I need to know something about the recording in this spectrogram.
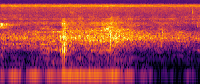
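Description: A man gulps water from a plastic bottle.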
